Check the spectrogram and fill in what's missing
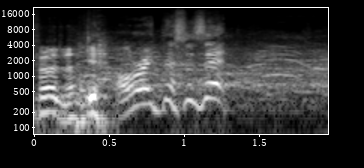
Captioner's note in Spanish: ruidos de turba enojada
